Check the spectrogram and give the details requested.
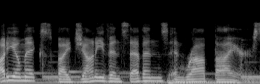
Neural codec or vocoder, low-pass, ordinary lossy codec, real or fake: none; 7.2 kHz; Opus, 32 kbps; real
